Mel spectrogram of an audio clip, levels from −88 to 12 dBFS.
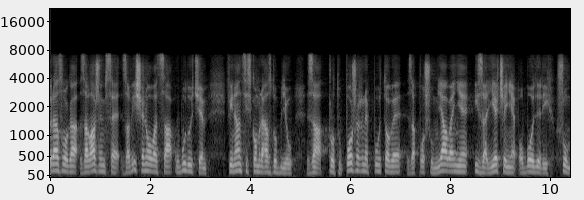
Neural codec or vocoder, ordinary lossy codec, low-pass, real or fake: codec, 16 kHz, about 1 kbps, DyCAST, with the encoder's durations; none; 7.2 kHz; fake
